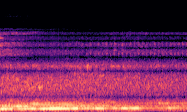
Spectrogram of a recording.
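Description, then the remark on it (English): A truck passes by: a steady, fairly loud rumble of heavy tires rolling on pavement with a low engine drone underneath, holding roughly constant throughout with no voices. “Sounds of the wheels and the pavement.”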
